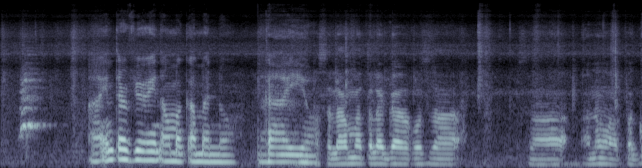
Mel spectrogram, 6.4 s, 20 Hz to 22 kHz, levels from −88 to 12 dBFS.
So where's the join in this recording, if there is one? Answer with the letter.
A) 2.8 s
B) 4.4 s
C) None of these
A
